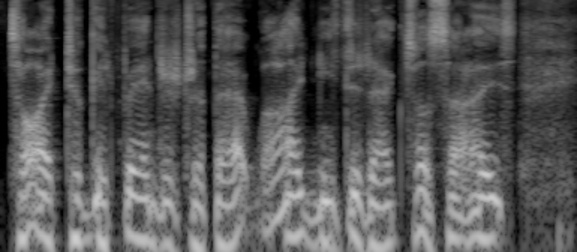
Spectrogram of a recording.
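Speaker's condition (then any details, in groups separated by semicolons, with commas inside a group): Spinocerebellar ataxia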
